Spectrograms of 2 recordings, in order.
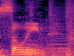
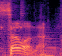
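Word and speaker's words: Selene: or Selena I always I always pronounce it Seline but it's Selena the Selena f uh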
